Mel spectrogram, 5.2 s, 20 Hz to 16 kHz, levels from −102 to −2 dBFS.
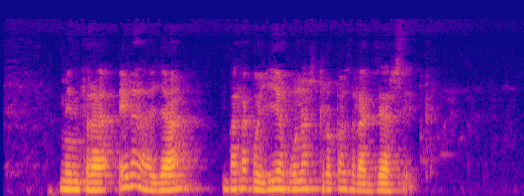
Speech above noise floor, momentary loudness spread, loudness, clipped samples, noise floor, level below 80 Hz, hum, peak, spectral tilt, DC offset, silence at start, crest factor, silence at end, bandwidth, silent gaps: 47 dB; 12 LU; -25 LUFS; under 0.1%; -72 dBFS; -64 dBFS; none; -10 dBFS; -9.5 dB/octave; under 0.1%; 0.5 s; 16 dB; 1.1 s; 5 kHz; none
